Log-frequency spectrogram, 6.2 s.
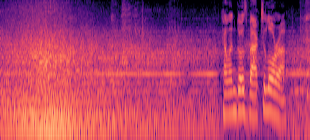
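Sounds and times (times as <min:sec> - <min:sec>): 
car driving past on a road: 0:00.0 - 0:04.5
speech: 0:04.4 - 0:06.1.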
